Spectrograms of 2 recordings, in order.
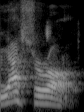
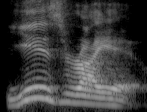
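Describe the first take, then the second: First: The name begins with the sounds 'yasha'. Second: The name begins with the sound 'yis'. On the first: The speaker calls it right. "When it's Yasharala or Yasharal" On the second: The speaker calls it wrong. "think they got the real language saying Yisrael"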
